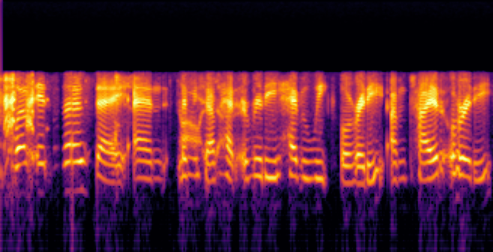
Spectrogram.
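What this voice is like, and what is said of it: Speaks with a pleasant accent. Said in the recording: “it sounds nice with that accent, even nice”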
